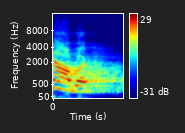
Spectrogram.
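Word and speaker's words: hour: Second point, N इज use before those words in which H is silent. अब देखो कुछ word ऐसे होते हैं जहां पे एच साइलेंट हो रहा है, साइलेंट हो रहा है ना एच, तो जैसे एन आवर,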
